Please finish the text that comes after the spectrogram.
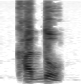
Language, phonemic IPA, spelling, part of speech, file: Bengali, /kʰad̪ːɔ/, খাদ্য, noun, LL-Q9610 (ben)-খাদ্য.wav
- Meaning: food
